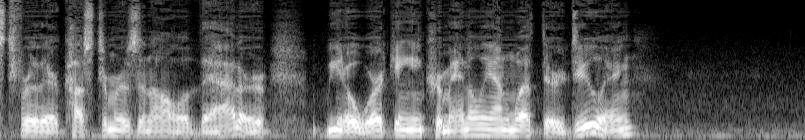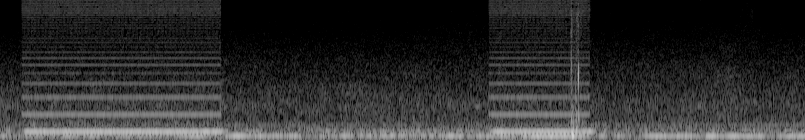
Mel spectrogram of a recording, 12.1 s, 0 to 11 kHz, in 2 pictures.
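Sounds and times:
speech: 0.2s - 4.9s
constant low mains hum: 1.2s - 12.0s
mobile phone beeping: 6.2s - 7.8s, 9.7s - 10.6s.

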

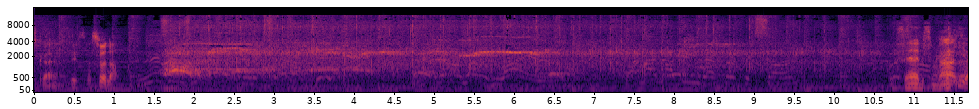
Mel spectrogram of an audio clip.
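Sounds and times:
speech: 0.1s - 2.2s, 10.8s - 11.6s
voices cheering and calling out: 1.6s - 9.6s
crowd clapping: 1.6s - 11.2s.

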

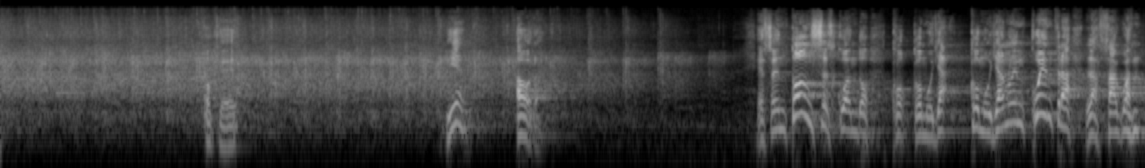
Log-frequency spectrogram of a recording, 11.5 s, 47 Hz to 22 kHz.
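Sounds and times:
congregation applauding: 0.0s - 7.5s
speech: 2.0s - 2.6s, 4.4s - 5.5s, 7.6s - 11.4s.

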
